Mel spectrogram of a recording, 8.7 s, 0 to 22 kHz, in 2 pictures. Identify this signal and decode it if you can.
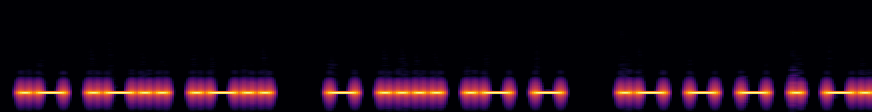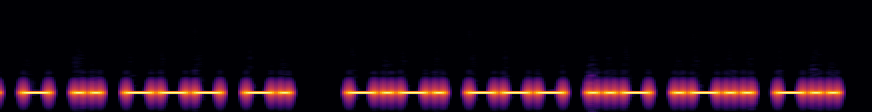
Morse code, heard as a keyed tone, about 28 wpm, 700 Hz. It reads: ALL THAT ATTENTION COULD
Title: Sentences from Top 1000 Words - Review Part 6 - 28wpm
